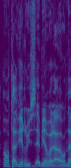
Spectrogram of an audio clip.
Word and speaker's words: Hantavirus: Alors, Hantavirus. Hantavirus. Eh bien voilà, on a un peu quelques difficultés à le prononcer, mais vous allez bien nous l'enseigner parce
